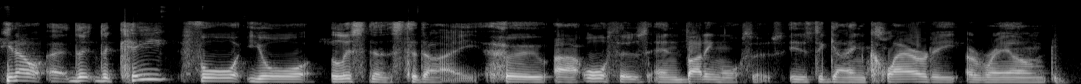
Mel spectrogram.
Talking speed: 115 wpm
